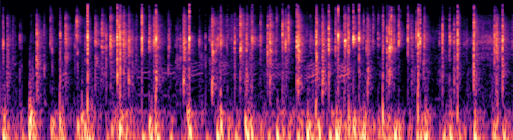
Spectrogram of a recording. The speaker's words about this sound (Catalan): Bravo, un aplaudiment.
